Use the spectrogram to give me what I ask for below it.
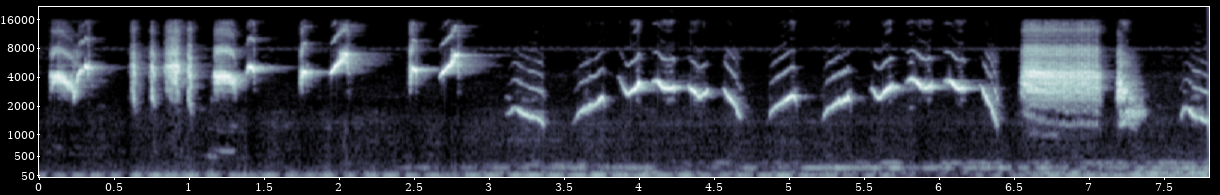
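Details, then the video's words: Long-tailed shrike (cendet) morning song used as a lure for other shrikes: quick varied whistles and slurred notes, then a string of rising and falling whistled phrases ending in a harsh burst, with a low steady hum beneath. "SUARA PANCINGAN BURUNG CENDET GACOR PAGI HARI"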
